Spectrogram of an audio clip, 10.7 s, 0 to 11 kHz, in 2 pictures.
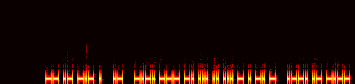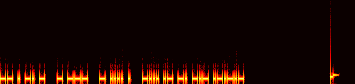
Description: Morse code, heard as a keyed tone, about 44 wpm, 700 Hz. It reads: MAKE A CONSISTENT PAYMENT TO THE BANK.
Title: Sentences from Top 1500 Words 45wpm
